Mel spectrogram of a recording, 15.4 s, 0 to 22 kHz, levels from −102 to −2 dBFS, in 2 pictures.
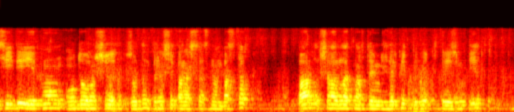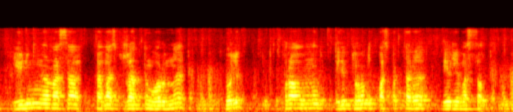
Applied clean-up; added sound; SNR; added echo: neural separator model SepFormer DNS4.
